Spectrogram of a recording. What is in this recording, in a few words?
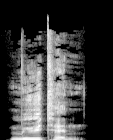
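"mühten", German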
